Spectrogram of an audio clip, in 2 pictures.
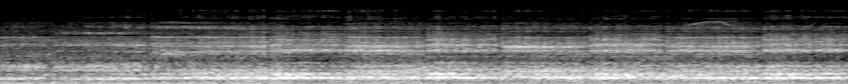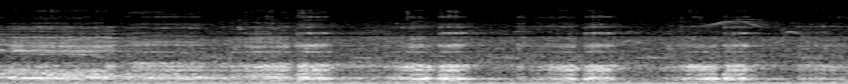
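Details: Black howler monkey (Alouatta caraya) gives a deep, rasping roar that swells and pulses in rough waves.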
